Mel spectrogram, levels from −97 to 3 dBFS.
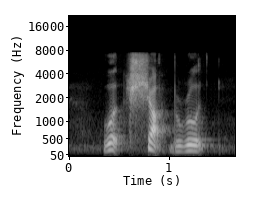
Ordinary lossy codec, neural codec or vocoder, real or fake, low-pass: none; codec, 16 kHz, 8 kbps, FunCodec, trained on LibriTTS, 25 frames a second; fake; 7.2 kHz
